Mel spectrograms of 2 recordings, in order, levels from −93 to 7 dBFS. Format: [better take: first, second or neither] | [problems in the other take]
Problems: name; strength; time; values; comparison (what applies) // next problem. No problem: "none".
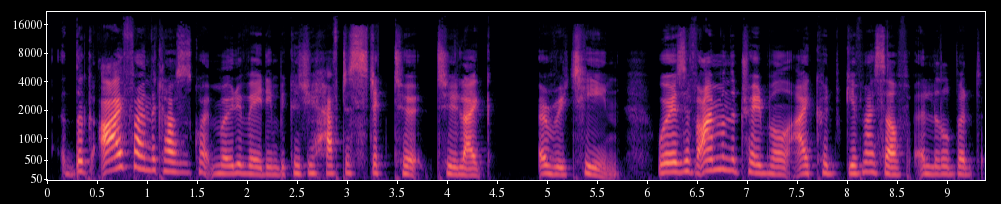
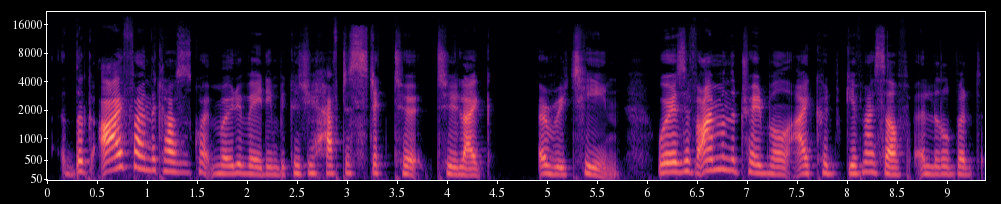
first | muffled; slightly; fading above 2.5 kHz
